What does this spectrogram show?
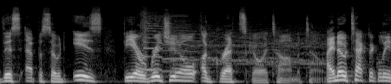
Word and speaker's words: Aggretsuko: the description and buy the winning Automatone, the Agretzko Automatone. And if you wanna make a video about it, remember 2 things. It's a red panda, and it's pronounced Agretzko.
